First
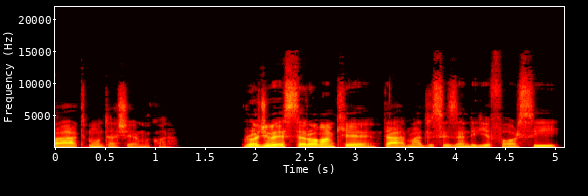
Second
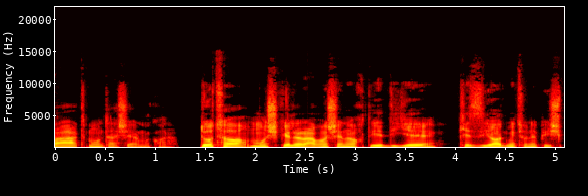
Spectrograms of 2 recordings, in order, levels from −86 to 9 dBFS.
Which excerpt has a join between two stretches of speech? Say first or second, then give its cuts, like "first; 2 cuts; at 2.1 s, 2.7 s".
second; 1 cut; at 1.4 s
